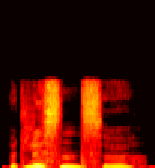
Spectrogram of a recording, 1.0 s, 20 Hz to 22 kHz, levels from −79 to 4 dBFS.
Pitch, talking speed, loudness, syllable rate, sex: 205 Hz, 175 wpm, -17 LUFS, 4.3 syllables/s, female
